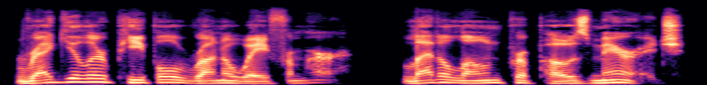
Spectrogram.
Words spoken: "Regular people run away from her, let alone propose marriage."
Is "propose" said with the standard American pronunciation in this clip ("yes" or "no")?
yes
